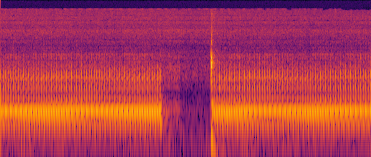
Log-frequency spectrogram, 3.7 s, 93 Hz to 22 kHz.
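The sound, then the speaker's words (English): Telephone dialing a 911 emergency call on a Tuesday afternoon in August 1995 in Springfield, Illinois: a steady, buzzy tone hums, cuts out for about half a second, then a sharp click sounds and the tone resumes. No one speaks. “It was a Tuesday afternoon when the following 911 call was made.”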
